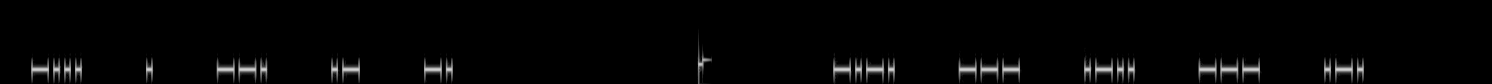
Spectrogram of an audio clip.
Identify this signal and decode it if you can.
Morse code, heard as a keyed tone, about 22 wpm, spaced as for 10 wpm, 700 Hz. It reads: BEGAN COLOR
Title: 4x Character Spacing - Top 300 Words - 22wpm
